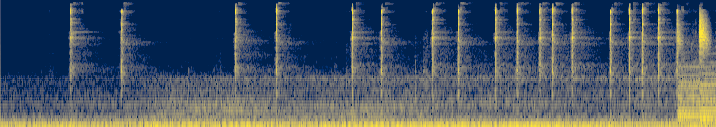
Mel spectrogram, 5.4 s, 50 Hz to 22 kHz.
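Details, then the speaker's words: Relay from a 2023 Kenworth W900L with fuel issues, powered through the harness and held to the mic: crisp repeated clicks about three per second. This relay is good; the corroded one does not click and failed. "that clicking? This relay is good"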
